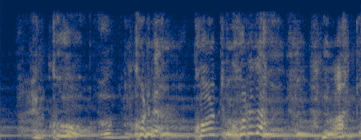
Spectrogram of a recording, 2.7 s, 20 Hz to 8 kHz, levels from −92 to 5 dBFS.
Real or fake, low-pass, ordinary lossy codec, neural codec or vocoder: fake; 7.2 kHz; none; codec, 16 kHz, 16 kbps, FunCodec, trained on Chinese and English, 50 frames a second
